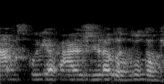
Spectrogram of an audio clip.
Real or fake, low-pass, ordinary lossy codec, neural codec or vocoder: fake; 7.2 kHz; AAC, 32 kbps; codec, 16 kHz, 16 kbps, FunCodec, trained on LibriTTS, 50 frames a second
